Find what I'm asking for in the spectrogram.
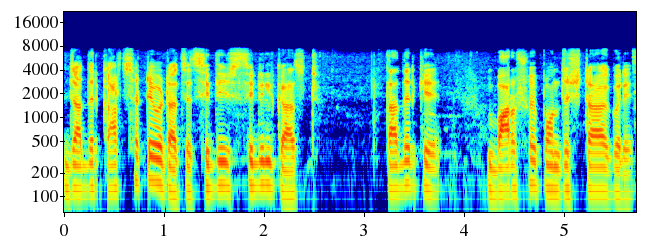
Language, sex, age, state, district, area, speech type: Bengali, male, 30-45, West Bengal, Birbhum, urban, spontaneous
